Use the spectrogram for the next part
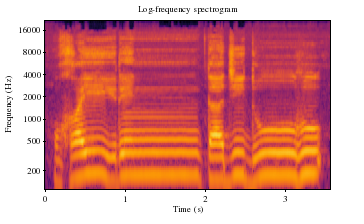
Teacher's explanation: خا یا زبر خی، خا کا موٹا پڑھیں گے، اور را دو زر رن، تنوین آ گیا تو یہاں پہ ہم اخفا کریں گے۔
